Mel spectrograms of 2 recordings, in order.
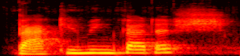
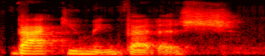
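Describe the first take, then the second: First: Disbelieving, rising at the end; incredulous question. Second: Lower, softer, falling deadpan; flat disbelief. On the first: Repeating the friend's words back in disbelief. Hearing Anthony's explanation. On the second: Telling the audience, deadpan and quieter. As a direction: let it land with dry dismay. Letting it sink in. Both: Retold or imitated.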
